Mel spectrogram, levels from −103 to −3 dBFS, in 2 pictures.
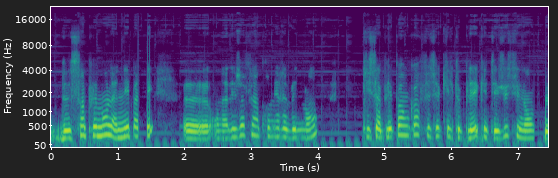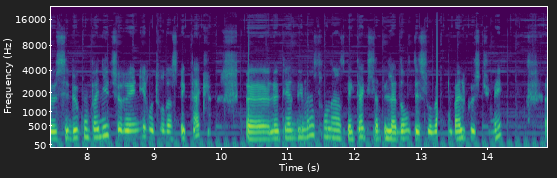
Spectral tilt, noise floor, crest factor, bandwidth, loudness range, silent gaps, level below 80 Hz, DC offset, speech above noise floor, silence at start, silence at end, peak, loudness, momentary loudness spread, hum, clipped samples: -8 dB/octave; -55 dBFS; 16 dB; 10.5 kHz; 3 LU; none; -58 dBFS; under 0.1%; 30 dB; 0 s; 0 s; -10 dBFS; -26 LUFS; 9 LU; none; under 0.1%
